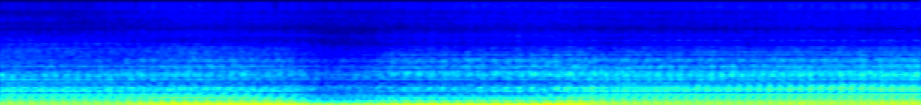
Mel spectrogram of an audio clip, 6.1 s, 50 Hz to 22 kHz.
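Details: 2018 Dodge Charger R/T V8 with Jay Greene 217/238 cam, long-tube headers, full exhaust, intake and Diablo tune, cold start: deep loping rumble with an uneven choppy cam beat settling into a steady idle. Normal, healthy.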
